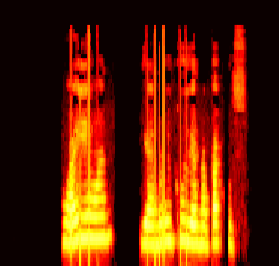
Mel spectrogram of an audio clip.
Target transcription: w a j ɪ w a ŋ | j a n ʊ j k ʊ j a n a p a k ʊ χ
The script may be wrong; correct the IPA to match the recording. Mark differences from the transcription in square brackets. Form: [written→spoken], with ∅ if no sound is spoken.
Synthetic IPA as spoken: w a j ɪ w a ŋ | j a n ʊ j k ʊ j a n a p a k ʊ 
